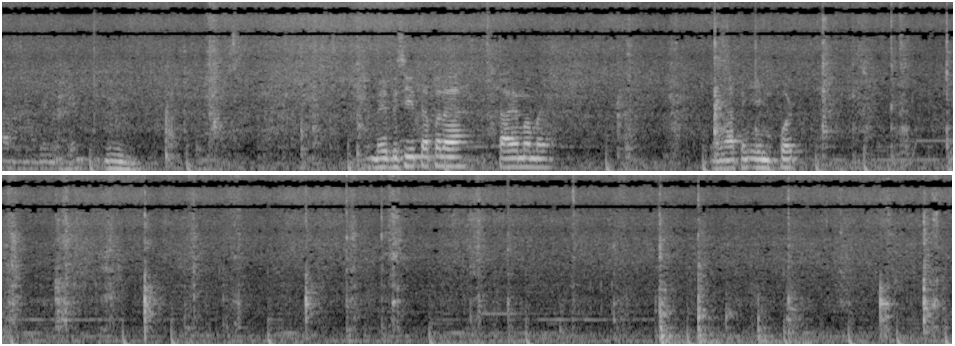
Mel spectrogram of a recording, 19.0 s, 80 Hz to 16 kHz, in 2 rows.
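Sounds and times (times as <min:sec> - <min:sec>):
vegetables sizzling in a frying pan: 0:00.0 - 0:19.0
spatula scraping and tapping a pan: 0:06.1 - 0:13.6, 0:14.2 - 0:19.0.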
